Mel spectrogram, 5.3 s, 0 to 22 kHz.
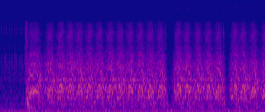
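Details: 2005 6.0 diesel, cold start at 15 degrees in New York, on two batteries and a jump pack: fast, even cranking chatter in bursts with short pauses, never catching; turns over but won't fire.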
